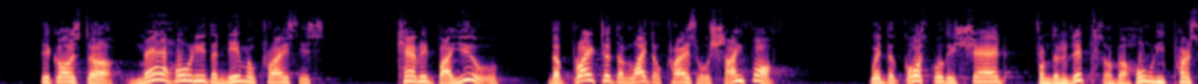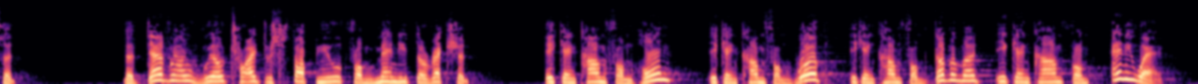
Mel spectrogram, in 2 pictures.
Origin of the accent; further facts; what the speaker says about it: Seremban, Negeri Sembilan, Malaysia; also born or lived in Singapore; I was born in Singapore, brought up in Seremban. And then I ended up here.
